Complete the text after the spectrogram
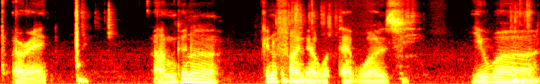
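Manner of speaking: hushed whisper. A character quietly tells Brazen and Sharky he'll investigate, whispering. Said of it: "he kind of whispers to Brazen and Sharky".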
